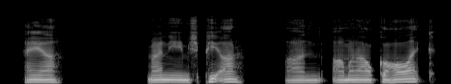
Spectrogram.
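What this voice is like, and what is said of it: Flat regional accent, flattened vowels. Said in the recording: “a flat Ouija accent ... flattening his vowels, spitting out the story as if he were angry”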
